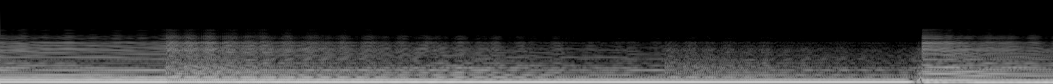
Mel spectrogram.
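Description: Les Paul-style electric guitar with effects playing long, held chords, the sound full and steady; the texture shifts a couple of times and a new chord comes in about a second before the end.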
